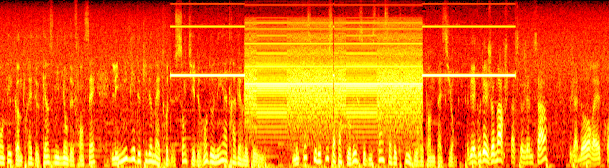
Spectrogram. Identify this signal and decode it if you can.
Commodore tape loading (standard loader), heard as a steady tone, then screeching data.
